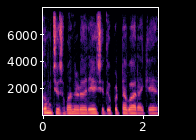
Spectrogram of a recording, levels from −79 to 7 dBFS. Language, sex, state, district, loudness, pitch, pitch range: Rajasthani, male, Rajasthan, Churu, -18 LUFS, 145 Hz, 140-145 Hz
